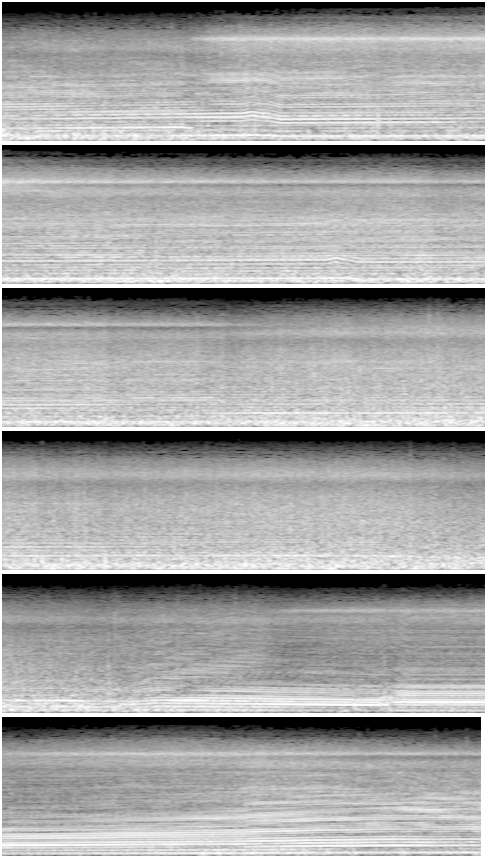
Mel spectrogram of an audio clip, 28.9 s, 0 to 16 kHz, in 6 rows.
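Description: Honda CBR250RR engine running hard at high revs on a race track, with two brief dips in pitch early on. About two-thirds through the revs fall, then climb again through the gears and drop once more near the end.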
